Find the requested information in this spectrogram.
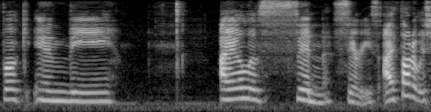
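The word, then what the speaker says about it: Synne: in the isle of sin series i thought it was schnee s n y no s y n n e but it's pronounced sin because i was listening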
